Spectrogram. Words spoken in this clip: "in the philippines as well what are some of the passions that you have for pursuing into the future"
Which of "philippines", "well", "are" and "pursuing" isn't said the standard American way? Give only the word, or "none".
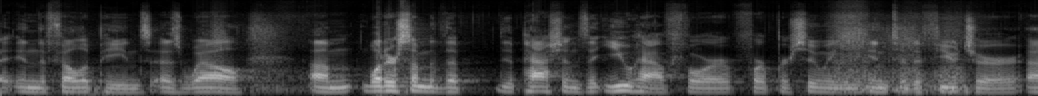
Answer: none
